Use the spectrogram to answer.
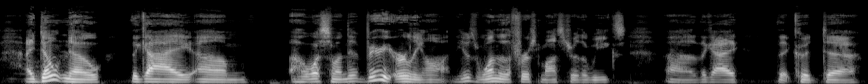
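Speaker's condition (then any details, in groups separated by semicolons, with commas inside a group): Cleft lip and palate; treated as a baby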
